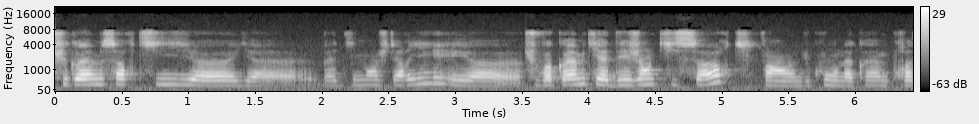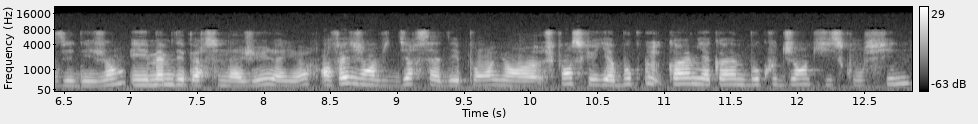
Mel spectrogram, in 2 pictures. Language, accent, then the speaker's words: French; France; moved away as an adult; now in Kansas City, United States; je suis française je viens de, France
